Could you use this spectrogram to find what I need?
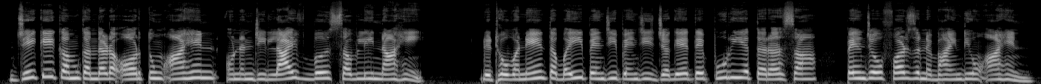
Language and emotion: Sindhi, neutral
